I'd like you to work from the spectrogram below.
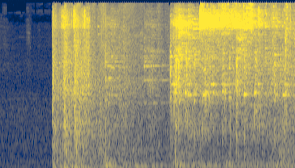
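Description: Sustained automatic turret gunfire in the video game Aperture Desk Job, bursting in loud after a quiet lead-in and swelling harsher partway through, a dense continuous rattle with no talk.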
